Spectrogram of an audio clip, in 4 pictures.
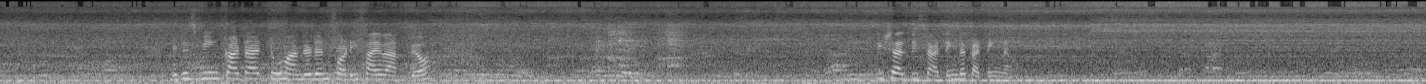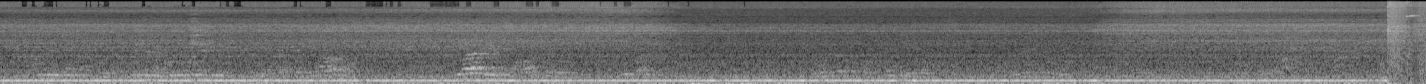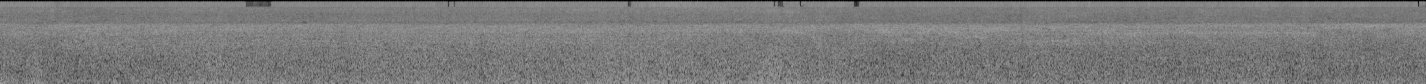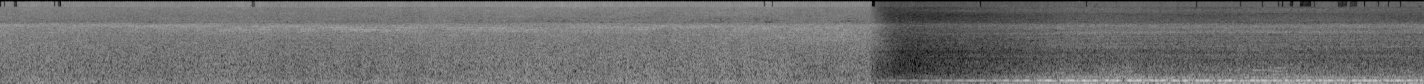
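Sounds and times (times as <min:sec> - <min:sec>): machine hum with hiss: 0:00.0 - 0:57.0
plasma arc hissing through metal: 0:25.0 - 0:57.0.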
